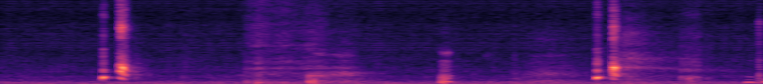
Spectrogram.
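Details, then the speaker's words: Newborn girl on her second day of life, sleepy, with hiccups like those felt in the womb; quick, squeaky little gulps in small bursts with soft baby noises between. "so here we are day two just got her dressed her little littlefit and she's got the hiccups on her"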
